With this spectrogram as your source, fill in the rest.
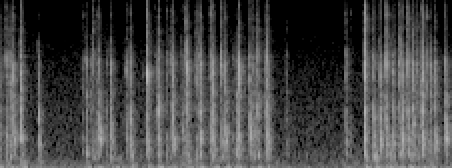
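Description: Fingertips of both hands type continuously on a full-size ROYCHE Disney Mickey Mouse-themed retro membrane keyboard with round plastic keycaps. Quick, dry, bright plastic clicks and taps come in rapid bursts, with a brief lull in the middle before the typing picks up again.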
